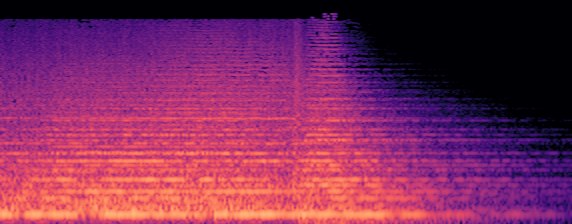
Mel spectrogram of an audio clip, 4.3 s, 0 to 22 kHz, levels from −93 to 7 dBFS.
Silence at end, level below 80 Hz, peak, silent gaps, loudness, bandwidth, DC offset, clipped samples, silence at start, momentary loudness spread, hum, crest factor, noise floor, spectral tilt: 0.75 s; -36 dBFS; -2 dBFS; none; -13 LUFS; 15.5 kHz; under 0.1%; under 0.1%; 0 s; 9 LU; none; 12 dB; -47 dBFS; -5.5 dB/octave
